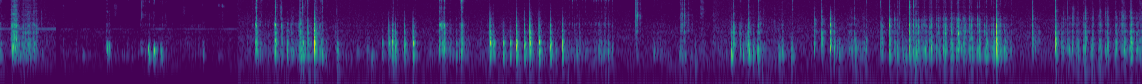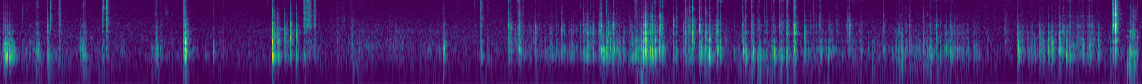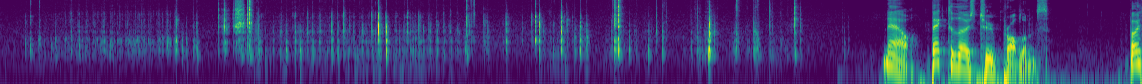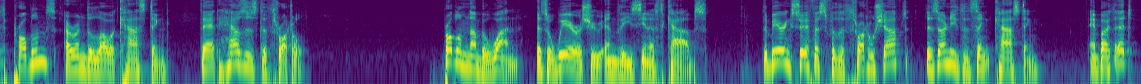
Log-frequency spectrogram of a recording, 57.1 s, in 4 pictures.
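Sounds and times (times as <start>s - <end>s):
metal rubbing and scraping: 0.0s - 0.7s.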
